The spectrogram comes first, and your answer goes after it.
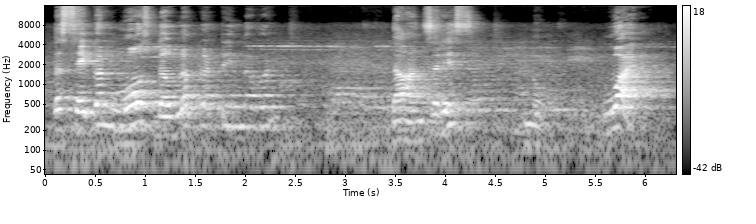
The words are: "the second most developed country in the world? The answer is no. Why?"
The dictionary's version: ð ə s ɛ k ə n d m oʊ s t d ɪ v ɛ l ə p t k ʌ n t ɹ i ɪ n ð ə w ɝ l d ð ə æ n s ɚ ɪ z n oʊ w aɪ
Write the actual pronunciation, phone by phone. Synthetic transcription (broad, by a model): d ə s ɛ k ə n d m oʊ s t d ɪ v l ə p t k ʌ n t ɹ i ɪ n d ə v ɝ n d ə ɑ n s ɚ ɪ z n oʊ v aɪ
